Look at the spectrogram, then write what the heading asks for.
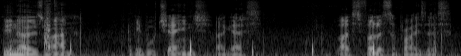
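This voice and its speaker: A man's voice: deep voice, animated, slow pace. A young man acting an easygoing, chatty teenage skater boy in a scripted audio drama, with a casual conversational delivery. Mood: gossipy, amused. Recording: clearly noisy amateur recording.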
